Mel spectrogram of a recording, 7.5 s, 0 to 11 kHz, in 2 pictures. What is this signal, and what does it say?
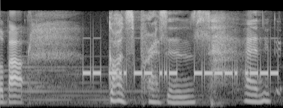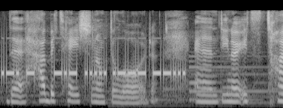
Morse code, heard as a keyed tone, hand-sent with a paddle, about 38 wpm, 1090 Hz. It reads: MDMU 9JRT K5J7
